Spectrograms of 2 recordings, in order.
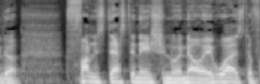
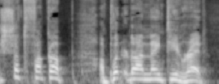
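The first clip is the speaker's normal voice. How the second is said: much higher, fast mock snap; imitating buddy's brush-off; 7 semitones higher than usual. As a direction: brush him off like a stubborn gambler. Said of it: "He's like".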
